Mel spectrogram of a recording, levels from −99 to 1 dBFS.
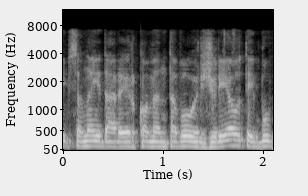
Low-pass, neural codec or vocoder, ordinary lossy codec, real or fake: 7.2 kHz; codec, 16 kHz, 16 kbps, FreqCodec, smaller model; AAC, 64 kbps; fake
